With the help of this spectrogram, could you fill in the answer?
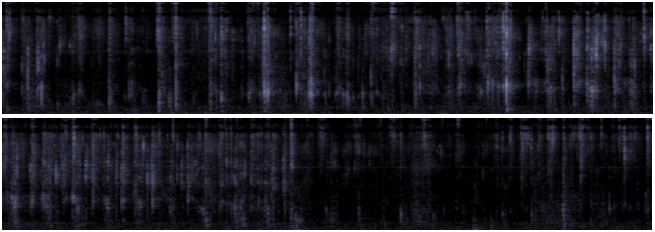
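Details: Female Golden Retriever puppy eating raw food, chewing slowly on frozen pieces; crisp crunches and clicks dense in the first half, then sparser licking and smacking as the hum fades.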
